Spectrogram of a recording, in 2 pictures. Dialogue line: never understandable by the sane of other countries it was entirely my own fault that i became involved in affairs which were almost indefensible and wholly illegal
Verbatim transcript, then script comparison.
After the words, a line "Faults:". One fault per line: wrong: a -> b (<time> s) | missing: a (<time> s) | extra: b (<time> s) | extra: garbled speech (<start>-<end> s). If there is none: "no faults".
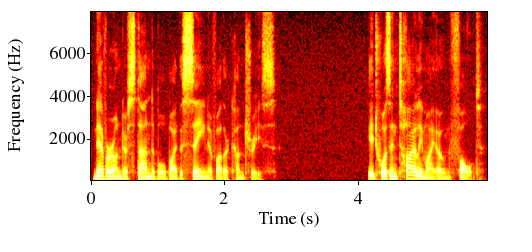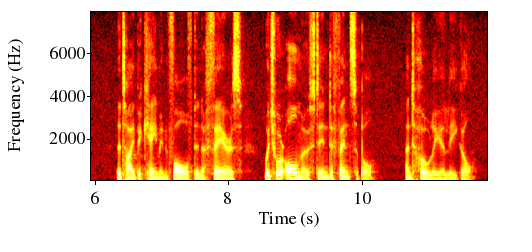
never understandable by the sane of other countries it was entirely my own fault that i became involved in affairs which were almost indefensible and wholly illegal
Faults:
no faults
